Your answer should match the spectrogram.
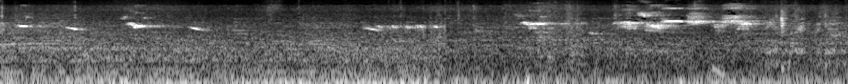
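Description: Small bird chirping in short, quick downward notes repeated every half second or so, with a busier run of higher chirps about four to five seconds in, over a steady low rumble.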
